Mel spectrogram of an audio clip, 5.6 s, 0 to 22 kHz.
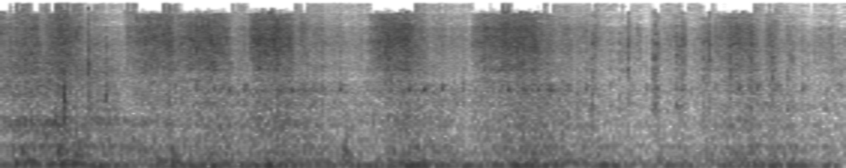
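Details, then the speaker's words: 1966 Pontiac LeMans 326 with a Rochester 2-barrel carburetor and a sticking float, backfiring earlier: heavy, uneven starter churning without catching; likely flooded from pumping the gas. "I was gonna flood again I don't know why I'm pumping the gas means it's flooded"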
